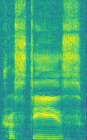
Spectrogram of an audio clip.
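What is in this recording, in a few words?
"trustees", American English; pronunciations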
